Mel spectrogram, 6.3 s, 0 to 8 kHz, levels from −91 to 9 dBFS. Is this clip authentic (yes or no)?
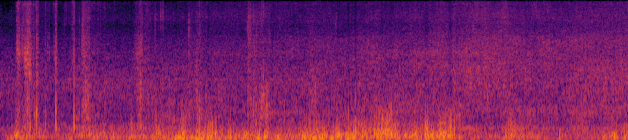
yes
